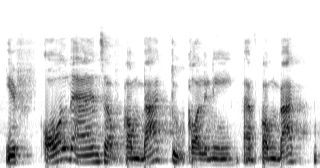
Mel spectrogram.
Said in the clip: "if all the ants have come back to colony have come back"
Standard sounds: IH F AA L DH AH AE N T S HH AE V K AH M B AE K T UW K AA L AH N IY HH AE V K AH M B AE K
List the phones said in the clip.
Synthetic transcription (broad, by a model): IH F AA L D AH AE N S HH AE V K AH M B AE K T UW K AA L AH N IY HH AE V K AH M B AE K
